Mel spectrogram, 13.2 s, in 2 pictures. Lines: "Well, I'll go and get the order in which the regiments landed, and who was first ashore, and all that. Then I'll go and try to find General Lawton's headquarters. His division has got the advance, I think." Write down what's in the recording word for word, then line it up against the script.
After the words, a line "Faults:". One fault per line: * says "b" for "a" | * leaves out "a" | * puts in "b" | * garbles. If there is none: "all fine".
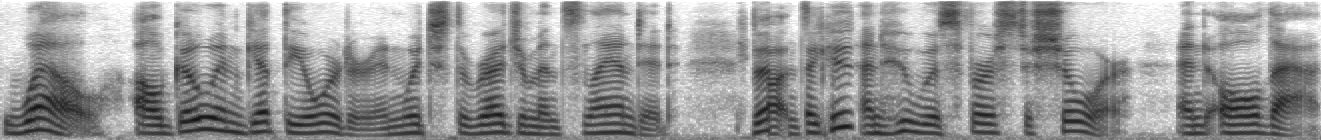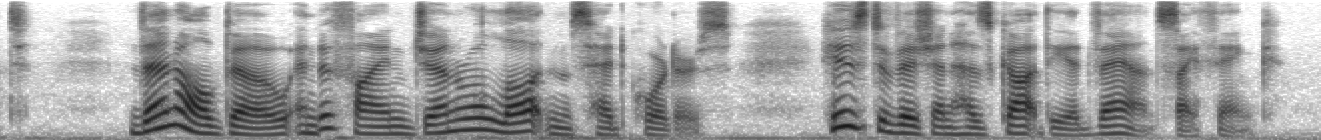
"Well, I'll go and get the order in which the regiments landed, [garbled] and who was first ashore, and all that. Then I'll go and to find General Lawton's headquarters. His division has got the advance, I think."
Faults:
* garbles
* leaves out "try"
